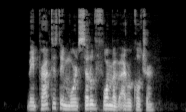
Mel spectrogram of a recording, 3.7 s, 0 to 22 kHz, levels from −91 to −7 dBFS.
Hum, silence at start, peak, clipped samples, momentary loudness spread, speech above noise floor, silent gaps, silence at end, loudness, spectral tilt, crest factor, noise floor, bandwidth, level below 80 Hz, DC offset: none; 0.55 s; -6 dBFS; under 0.1%; 11 LU; 59 dB; none; 0.65 s; -24 LUFS; -4 dB/octave; 20 dB; -84 dBFS; 16 kHz; -64 dBFS; under 0.1%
